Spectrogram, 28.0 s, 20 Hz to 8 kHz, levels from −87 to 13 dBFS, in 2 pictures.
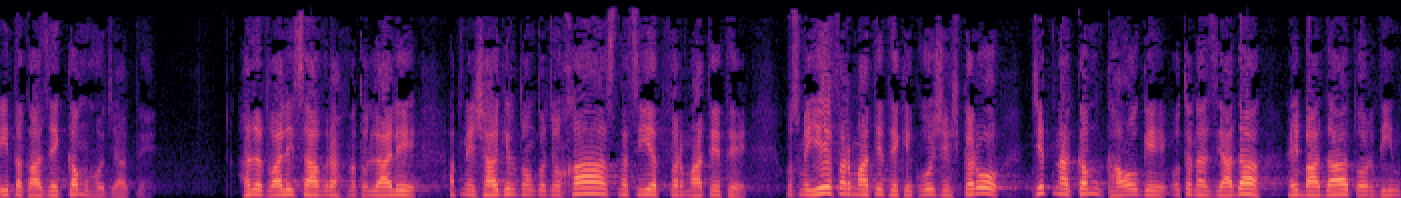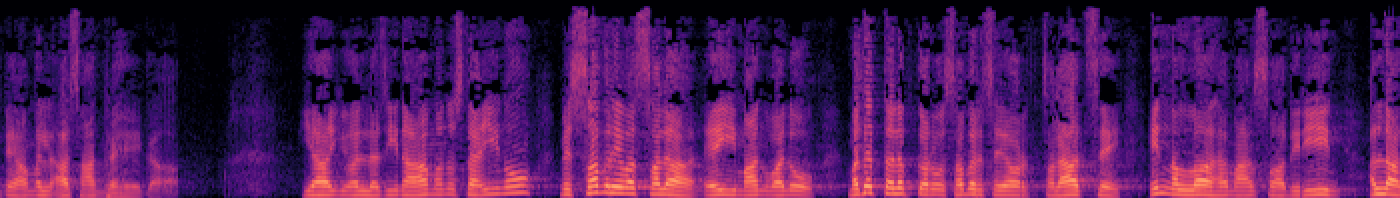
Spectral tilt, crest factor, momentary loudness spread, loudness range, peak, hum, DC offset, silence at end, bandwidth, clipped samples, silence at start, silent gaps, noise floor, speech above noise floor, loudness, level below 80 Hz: -6 dB/octave; 18 dB; 12 LU; 5 LU; 0 dBFS; none; under 0.1%; 0 s; 8 kHz; under 0.1%; 0 s; none; -64 dBFS; 47 dB; -17 LUFS; -64 dBFS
